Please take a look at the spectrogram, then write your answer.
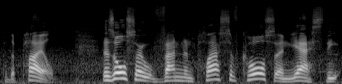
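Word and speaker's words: Vanden Plas: a Flemish family name it's not French and so the S is not silent even if BMC later British leand did occasionally leave the S off and pronounce it as vanam pla anyway there was not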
